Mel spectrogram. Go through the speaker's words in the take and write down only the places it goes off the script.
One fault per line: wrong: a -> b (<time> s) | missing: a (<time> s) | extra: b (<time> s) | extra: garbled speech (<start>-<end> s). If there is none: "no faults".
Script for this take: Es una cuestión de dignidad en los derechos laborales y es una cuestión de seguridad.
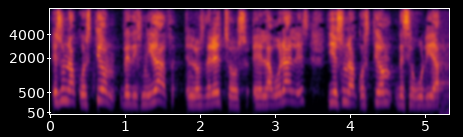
no faults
